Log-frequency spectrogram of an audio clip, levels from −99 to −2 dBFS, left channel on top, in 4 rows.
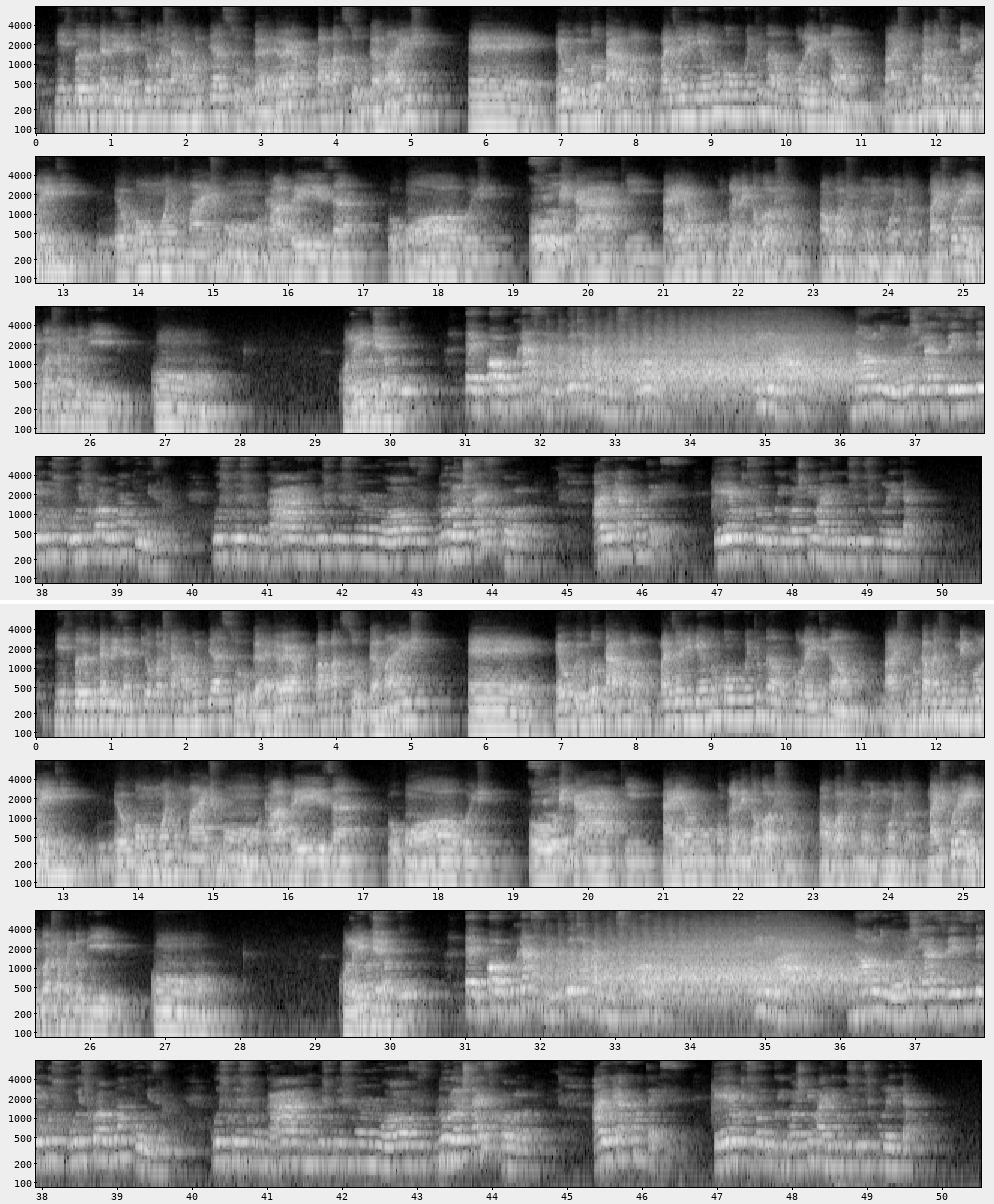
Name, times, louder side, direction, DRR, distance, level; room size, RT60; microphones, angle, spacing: voice 1, 0.2-5.1 5.8-6.6 6.9-10.9 11.3-13.0 13.7-16.8 17.3-18.6 19.2-22.7 23.1-26.3 26.8-27.6 29.3-30.0, right 2 dB, 85° right, -4 dB, 0.5 m, -23 dB
voice 2, 10.9-15.9 19.4-19.8 25.1-25.3 29.5-30.3 31.0-33.7 34.8-35.6 36.1-39.7 40.3-44.5 45.3-46.3 46.9-49.6, left 1 dB, 40° right, -7 dB, 1.0 m, -24 dB
sound 1, 31.8-37.9, equal, 15° right, 1.2 m, -23 dB
3.0 x 2.1 x 2.3 m, 0.92 s
head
